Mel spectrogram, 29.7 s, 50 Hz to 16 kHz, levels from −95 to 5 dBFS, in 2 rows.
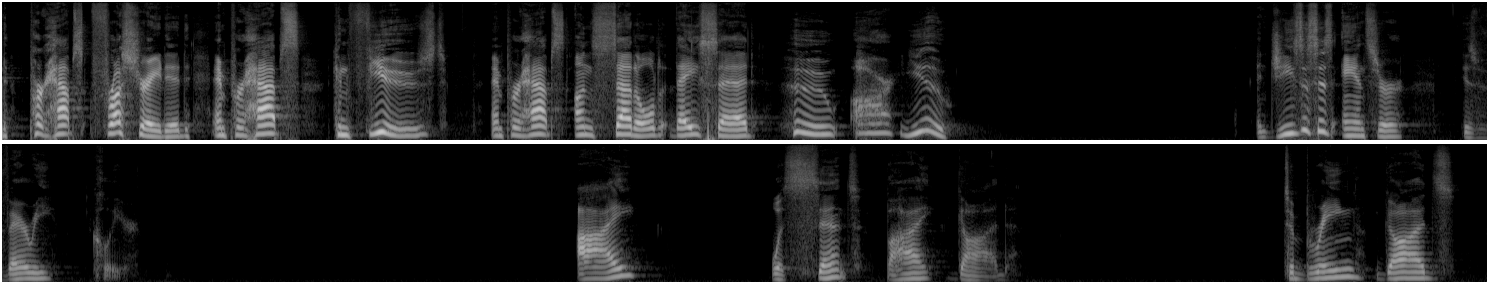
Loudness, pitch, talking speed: -31 LUFS, 155 Hz, 55 wpm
